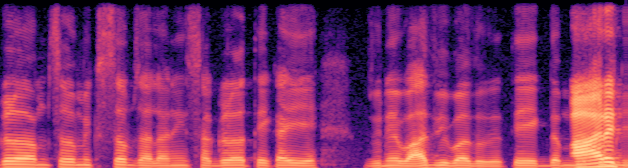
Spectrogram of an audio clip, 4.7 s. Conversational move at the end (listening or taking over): taking over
